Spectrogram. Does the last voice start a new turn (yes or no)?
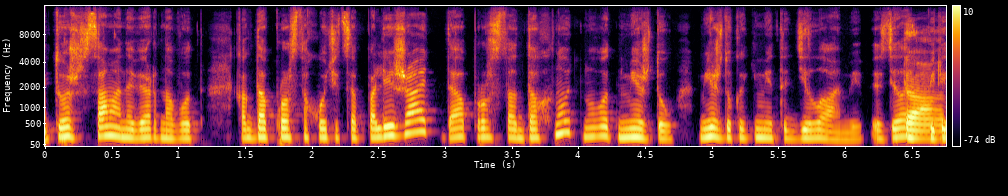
yes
